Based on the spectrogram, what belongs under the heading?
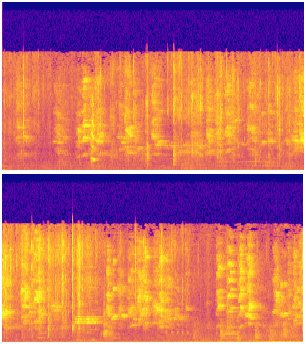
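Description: A pet bird shuffling and scratching, with a few short, faint chirps, over a low steady hum that grows louder in the last few seconds; a louder knock near the end.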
